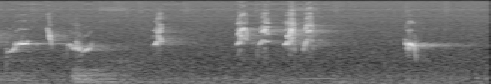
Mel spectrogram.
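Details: Greater green leafbird, or cucak ijo, in energetic song: clear whistled notes and a rough burst, then a cluster of sharp high chips, a pause, and one final clean whistle.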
